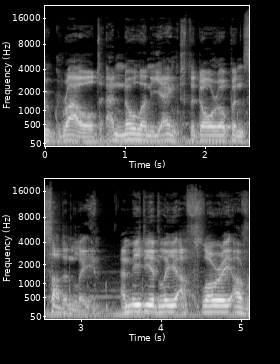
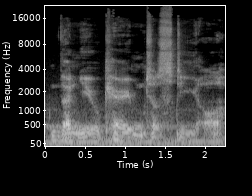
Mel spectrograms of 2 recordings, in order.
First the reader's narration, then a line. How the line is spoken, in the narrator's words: Riku growled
